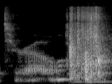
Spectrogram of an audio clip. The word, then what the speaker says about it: tarot: get back to the tarot tarot tarot parrot I love it when people pronounce the tea that's my favorite one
